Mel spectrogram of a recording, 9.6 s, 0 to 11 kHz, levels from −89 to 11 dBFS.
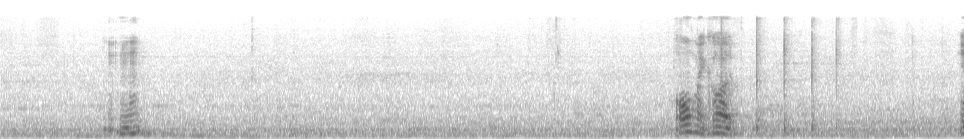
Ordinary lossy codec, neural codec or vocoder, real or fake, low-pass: AAC, 64 kbps; none; real; 7.2 kHz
